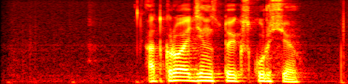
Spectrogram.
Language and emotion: Russian, neutral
